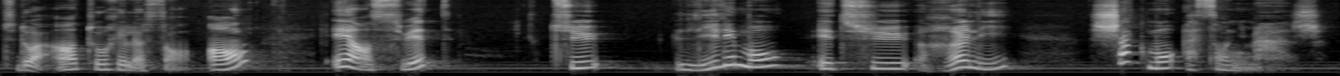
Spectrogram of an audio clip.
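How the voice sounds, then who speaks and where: A woman's voice: on the high side, very animated, takes it slowly, a little mellow. A woman teacher with a Quebec French accent, patiently giving a young pupil step-by-step instructions for a worksheet. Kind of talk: recorded classroom instructions.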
